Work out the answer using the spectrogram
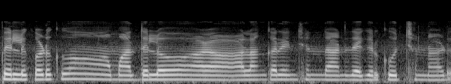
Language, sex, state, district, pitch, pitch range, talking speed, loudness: Telugu, female, Andhra Pradesh, Chittoor, 220 Hz, 215-225 Hz, 95 wpm, -15 LUFS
